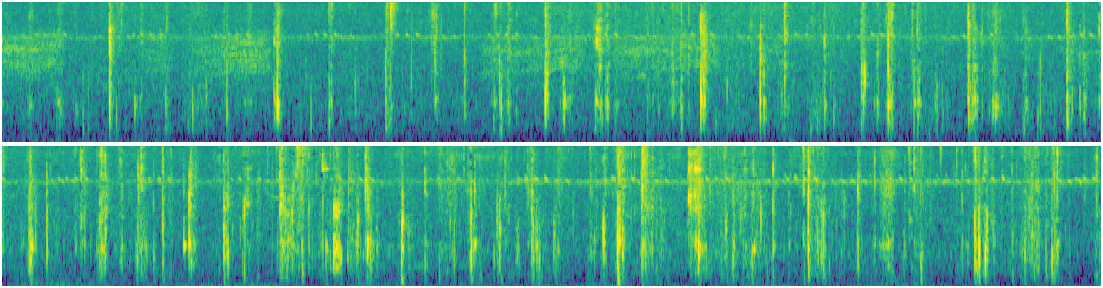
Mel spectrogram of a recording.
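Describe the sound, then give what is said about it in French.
Horse hooves clip-clop steadily along a path, a brisk walking rhythm of sharp knocks that continues throughout with a faint background hiss. “J'ai tout ce qu'il faut pour votre cheval, mais pour vous, ce sera plus difficile.”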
